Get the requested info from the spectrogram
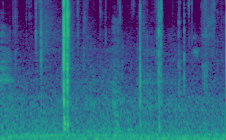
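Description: Clear plastic stretch film being pressed down and smoothed around a freshly wrapped crown graft: one sharp snap just over half a second in, then a few faint ticks.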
